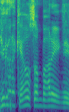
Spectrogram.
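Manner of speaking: mock panicked freak-out, high pitch. Retelling a movie scene where a husband yells at his wife: imitating someone freaking out. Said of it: "freak out at his wife saying".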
